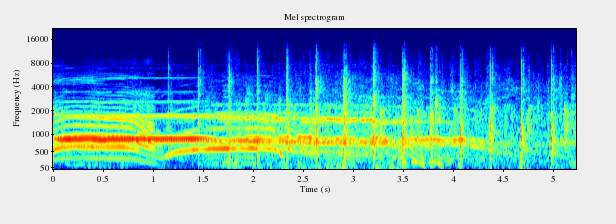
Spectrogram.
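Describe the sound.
A conference audience stands and cheers with loud, drawn-out shouts of "yay" and whoops, then breaks into many sharp, scattered hand claps that continue to the end.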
